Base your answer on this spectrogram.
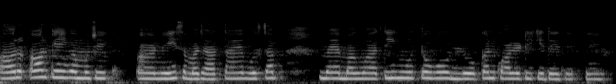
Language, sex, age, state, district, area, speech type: Urdu, female, 18-30, Uttar Pradesh, Mau, urban, spontaneous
